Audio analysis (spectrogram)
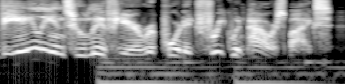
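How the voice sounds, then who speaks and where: An actor playing a field support officer on comms who talks in a casual, wry way. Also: male voice, a little high, big pitch swings, measured pace, sharp tone, slightly rough, full character voice. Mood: informal. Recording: game audio with faint music.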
